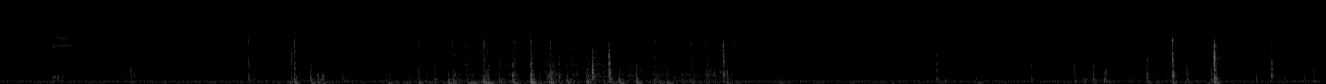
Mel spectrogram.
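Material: Paper.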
